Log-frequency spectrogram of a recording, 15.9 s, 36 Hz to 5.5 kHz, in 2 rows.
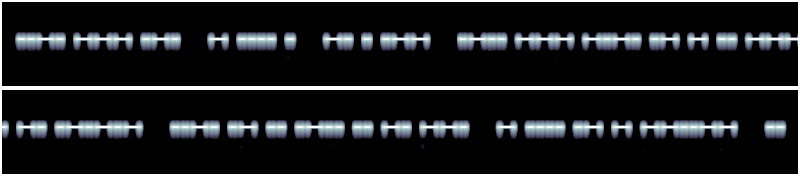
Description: Morse code, heard as a keyed tone, about 25 wpm, 600 Hz. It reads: FOR THE NEW LOCATION. FAILING THAT, I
